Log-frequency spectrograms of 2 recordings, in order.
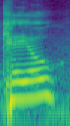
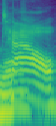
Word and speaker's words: Tao: And then we went out to, what was it called, KO at the Venetian? KO? Could be saying it wrong. Tao.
